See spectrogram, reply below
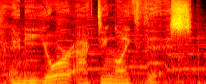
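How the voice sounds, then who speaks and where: A man voicing an excitable, theatrical young male soldier in an anime game, with an expressive, dramatic delivery. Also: medium pitch, slow pace, music in the background, natural voice. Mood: fretful, eager. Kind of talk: anime video game dub acting.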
